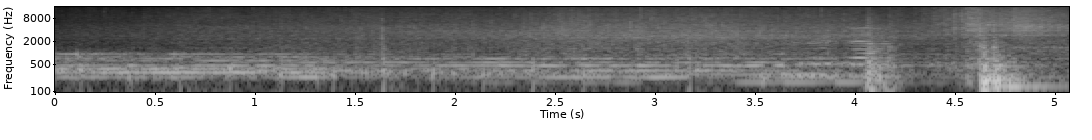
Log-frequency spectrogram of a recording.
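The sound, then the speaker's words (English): A pan sizzling as it is deglazed with whiskey while making a whiskey sauce with leftover haggis ends, a steady crackling hiss with a brief louder flare near the end. “so we deglaze the pan a little bit with whiskey”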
